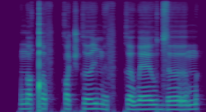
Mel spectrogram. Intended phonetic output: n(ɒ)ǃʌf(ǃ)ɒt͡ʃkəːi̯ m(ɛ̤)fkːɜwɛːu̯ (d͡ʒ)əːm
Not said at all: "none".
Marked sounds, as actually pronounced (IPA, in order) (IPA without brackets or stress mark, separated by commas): ɒ, kː, ɛ̤, d͡z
